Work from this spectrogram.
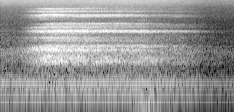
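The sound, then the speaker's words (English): A long, deep exhale follows a breath in during a guided tapping relaxation exercise. The soft, airy rush swells early and then gradually tapers off over a low, constant hum. “And one more time, deep breath in. Let it out.”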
